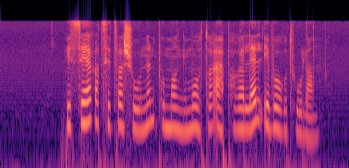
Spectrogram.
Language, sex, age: Norwegian, female, 30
